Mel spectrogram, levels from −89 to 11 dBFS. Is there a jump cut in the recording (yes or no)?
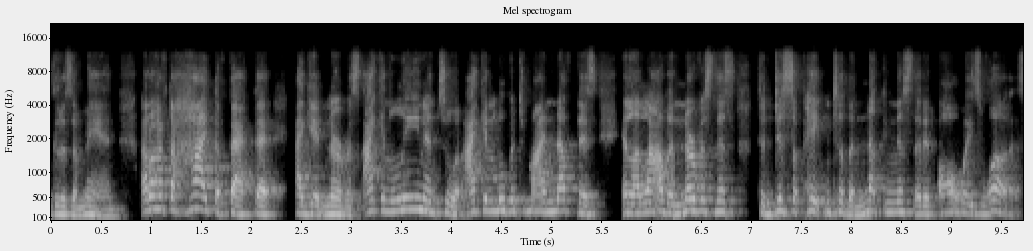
yes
